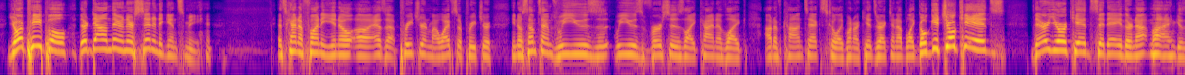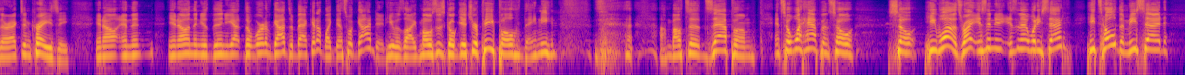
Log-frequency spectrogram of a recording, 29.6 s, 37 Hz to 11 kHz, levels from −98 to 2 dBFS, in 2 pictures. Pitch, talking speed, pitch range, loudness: 185 Hz, 255 wpm, 165-230 Hz, -19 LUFS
